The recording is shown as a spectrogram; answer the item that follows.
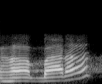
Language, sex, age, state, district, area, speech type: Hindi, male, 18-30, Bihar, Vaishali, urban, conversation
